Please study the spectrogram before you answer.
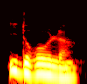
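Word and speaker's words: hydraule: Je ne sais plus comment ça se prononce, mais il me semble que... Non, c'est Hydrôle, donc nom féminin.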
